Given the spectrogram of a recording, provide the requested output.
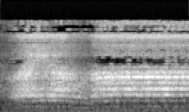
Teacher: Ri-nya dibaca tidak terlalu keras. · Term: rom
